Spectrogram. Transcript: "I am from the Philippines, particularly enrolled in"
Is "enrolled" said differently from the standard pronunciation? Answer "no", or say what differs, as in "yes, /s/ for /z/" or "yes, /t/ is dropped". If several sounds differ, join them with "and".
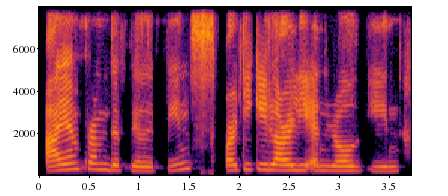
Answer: no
